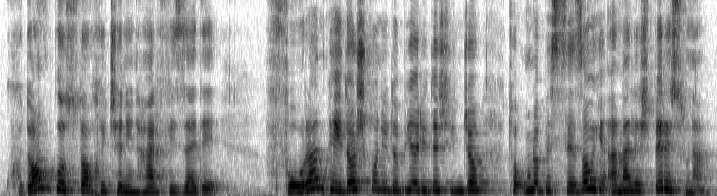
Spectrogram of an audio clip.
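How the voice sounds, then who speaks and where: Woman playing an angry bossy ruler in a kids tale, loud, big pitch swings. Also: expressive. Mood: furious. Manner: loud, commanding. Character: angry, proud male ruler.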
